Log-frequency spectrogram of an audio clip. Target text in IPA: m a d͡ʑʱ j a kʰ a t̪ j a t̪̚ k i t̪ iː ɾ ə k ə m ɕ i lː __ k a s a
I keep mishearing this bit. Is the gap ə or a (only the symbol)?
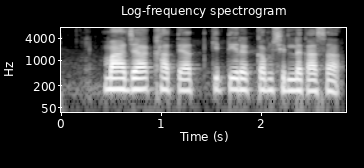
ə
